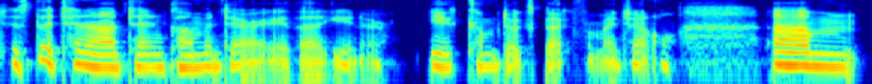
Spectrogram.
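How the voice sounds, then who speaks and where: Gravelly-voiced woman streamer, casual commentary. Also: mid-range voice, flat delivery, fast, no room sound, studio quality. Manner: chatty, self-mocking asides while reading game letters aloud. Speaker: game streamer. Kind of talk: casual let's play commentary.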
